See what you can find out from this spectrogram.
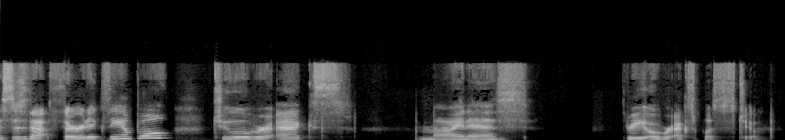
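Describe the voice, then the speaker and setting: A woman with a high pitch speaks at a very slow pace, using ordinary pitch variation. Her speech has long, frequent pauses. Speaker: math teacher. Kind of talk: recorded lesson. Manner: casual, hesitant.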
